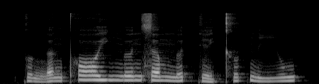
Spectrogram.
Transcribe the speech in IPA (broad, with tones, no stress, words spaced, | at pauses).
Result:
kʊ˨˩ŋɐ˨ŋpʰɔː˧j ŋɵ˧nsɐ˧mn̪ɵ˨˥t̚ ke˨˩jkʰʊ˨˥k̚n̪iː˨˧w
